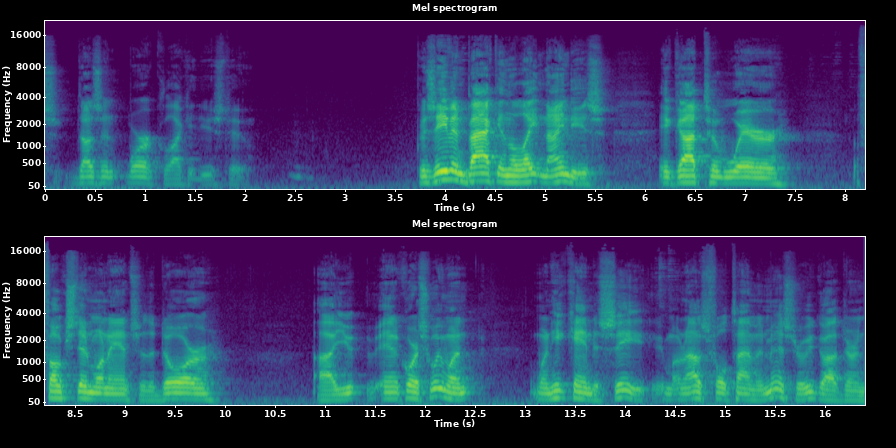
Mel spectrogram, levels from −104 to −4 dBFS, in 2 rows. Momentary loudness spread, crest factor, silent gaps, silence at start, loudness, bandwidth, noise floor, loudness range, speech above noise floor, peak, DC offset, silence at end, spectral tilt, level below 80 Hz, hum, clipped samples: 18 LU; 24 dB; none; 0 s; -28 LUFS; 14.5 kHz; -72 dBFS; 8 LU; 43 dB; -6 dBFS; under 0.1%; 0 s; -5.5 dB/octave; -60 dBFS; none; under 0.1%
